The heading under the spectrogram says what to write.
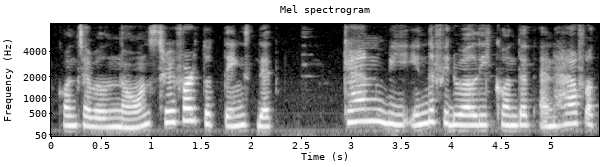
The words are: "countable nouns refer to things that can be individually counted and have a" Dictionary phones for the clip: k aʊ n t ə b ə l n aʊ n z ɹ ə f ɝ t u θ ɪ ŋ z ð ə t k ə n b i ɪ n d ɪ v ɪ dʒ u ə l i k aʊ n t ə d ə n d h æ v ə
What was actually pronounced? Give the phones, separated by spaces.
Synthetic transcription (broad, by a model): k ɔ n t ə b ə l n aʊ n s ɹ ə f ɝ t u t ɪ ŋ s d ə t k ə n b i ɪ n d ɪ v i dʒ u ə l i k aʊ n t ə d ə n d h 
